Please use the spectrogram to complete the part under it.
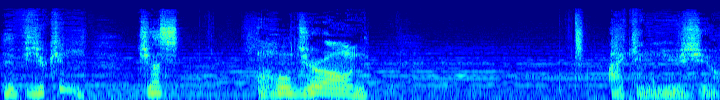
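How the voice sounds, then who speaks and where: Contemptuous fighter, slightly high gravelly voice, curt, disdainful, cold, video game drama. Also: male voice, animated, takes it slowly, over music, full character voice. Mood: cold contempt. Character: cold, contemptuous male fighter, ruthlessly pragmatic.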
